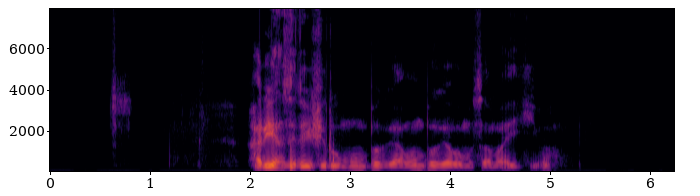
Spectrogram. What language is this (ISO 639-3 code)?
hau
